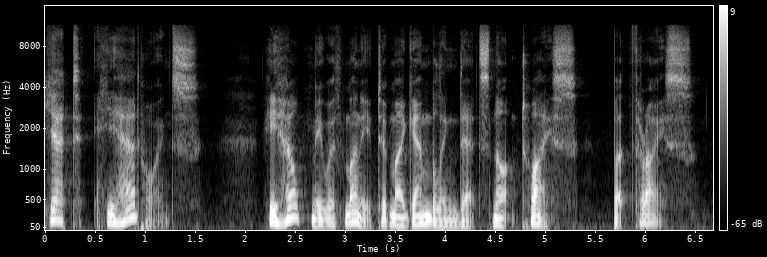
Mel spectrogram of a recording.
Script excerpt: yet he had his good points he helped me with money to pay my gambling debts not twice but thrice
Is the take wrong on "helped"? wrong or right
right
